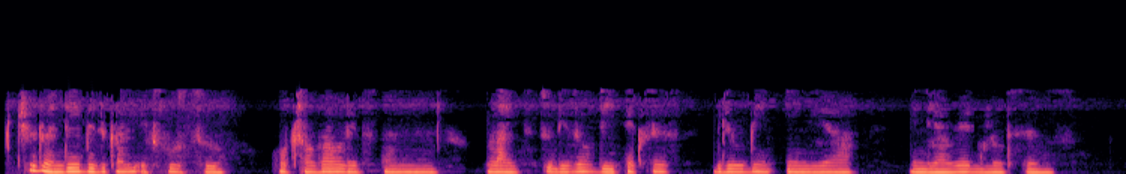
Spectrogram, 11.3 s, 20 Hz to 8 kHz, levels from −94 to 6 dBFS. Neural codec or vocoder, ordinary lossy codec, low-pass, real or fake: none; AAC, 16 kbps; 7.2 kHz; real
